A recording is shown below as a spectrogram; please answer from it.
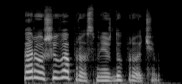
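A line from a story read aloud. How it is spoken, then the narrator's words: Snorting reply. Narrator (Russian): хмыкнул в ответ Равеслаут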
